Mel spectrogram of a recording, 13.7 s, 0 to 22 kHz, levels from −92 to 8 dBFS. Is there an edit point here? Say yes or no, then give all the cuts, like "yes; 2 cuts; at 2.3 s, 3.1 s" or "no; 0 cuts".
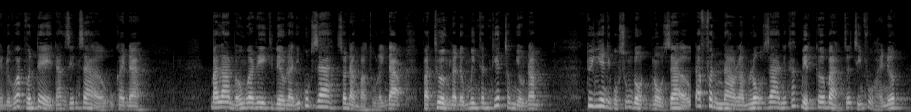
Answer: yes; 1 cut; at 10.4 s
